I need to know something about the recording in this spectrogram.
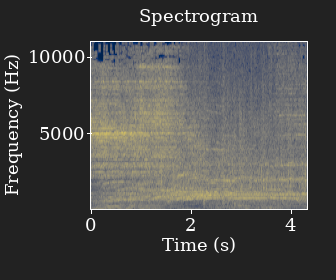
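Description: Rock band of electric guitar, electric bass and drum kit holding a sustained final chord, with the audience starting to whoop and cheer about halfway through.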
